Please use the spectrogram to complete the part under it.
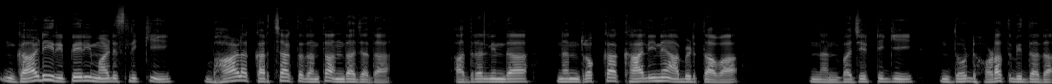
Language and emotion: Kannada, sad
